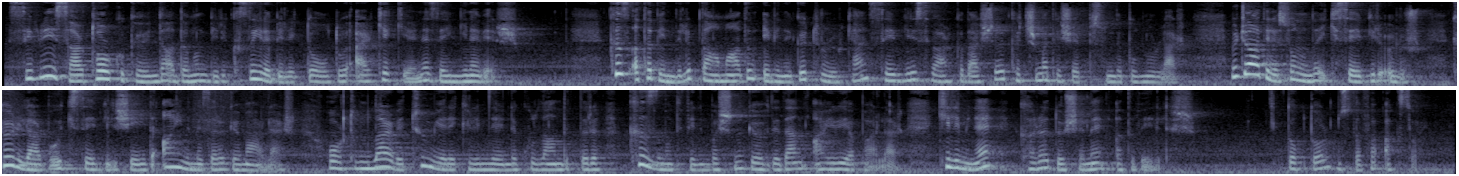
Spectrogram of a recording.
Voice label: turkce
